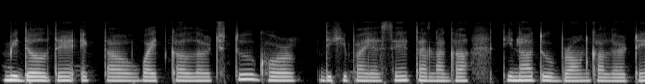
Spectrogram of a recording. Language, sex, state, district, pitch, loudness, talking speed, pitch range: Nagamese, female, Nagaland, Kohima, 180 Hz, -18 LUFS, 160 wpm, 175-185 Hz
